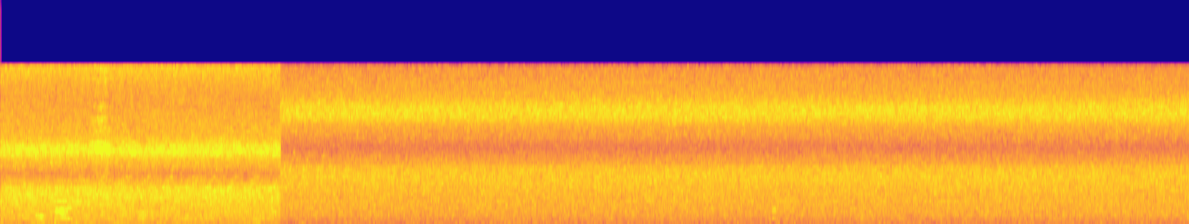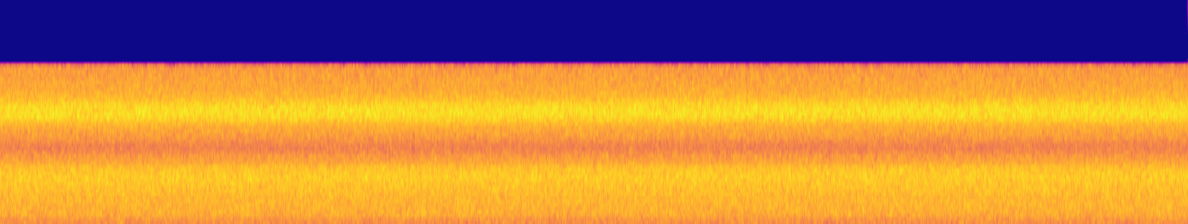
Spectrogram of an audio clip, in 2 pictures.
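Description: Water rushes and splashes over rocks outdoors.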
